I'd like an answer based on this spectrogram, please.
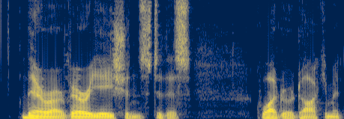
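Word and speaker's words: QDRO: order the initials are QD o and it's pronounced Quadro the quadro is an order signed by the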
